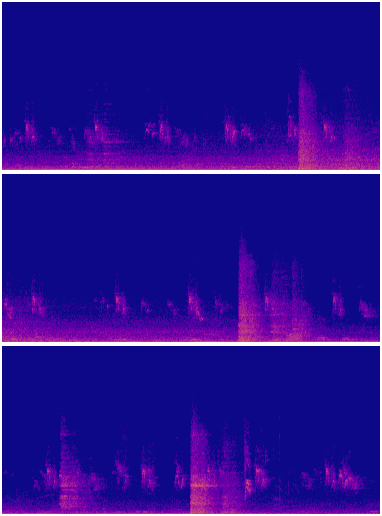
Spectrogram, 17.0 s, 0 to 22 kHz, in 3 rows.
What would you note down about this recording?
Sitting under the metal shelter on Platform 1 at 7am. Baby sparrows making a noise, two women chatting about 20 feet to the right. Builders are working on the Brewery Square development behind; you can hear the machinery, banging, reversing beeps. A train from London Waterloo to Weymouth pulls up at platform 2, then leaves.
